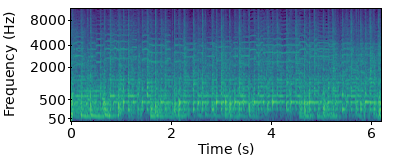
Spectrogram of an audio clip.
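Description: Punjabi dhol drumming music: a fast, steady drum beat with a sustained melodic line over it.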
